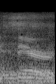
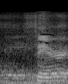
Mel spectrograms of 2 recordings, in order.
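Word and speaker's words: Feher: well it was by an artist named Tony Fair who was who was incredible influence on me spell that Fair f-e-h-e-r Tony Fair okay he's New York artist Google it Google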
